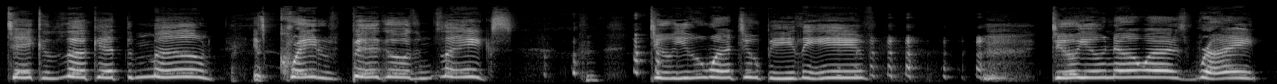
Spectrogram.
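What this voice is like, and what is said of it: Imitates a band's singing. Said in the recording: “I think my impression of it, my favorite part”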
